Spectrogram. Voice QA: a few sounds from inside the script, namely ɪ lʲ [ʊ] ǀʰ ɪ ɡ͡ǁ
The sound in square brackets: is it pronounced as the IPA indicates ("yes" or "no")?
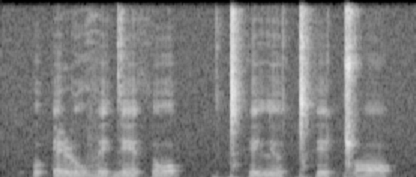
yes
